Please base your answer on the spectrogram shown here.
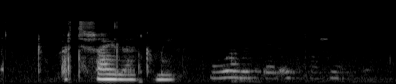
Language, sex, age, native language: Icelandic, female, 10, Icelandic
